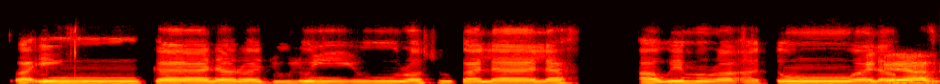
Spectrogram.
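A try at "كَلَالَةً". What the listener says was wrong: Apa berhenti kalalah? biru bukan berhenti kalalah, bukan senyap dengan matikan ha. Kalalatan kena hidupkan. Kalalatan.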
